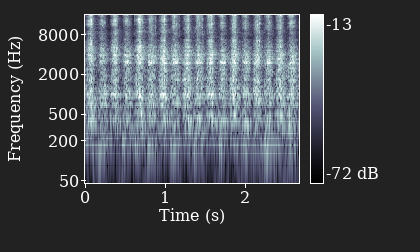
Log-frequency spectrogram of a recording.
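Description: A hacksaw cuts through a hard line water cooling tube held at an angle in a vise, making steady, rhythmic back-and-forth rasping strokes that sound close and continuous with no talking.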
